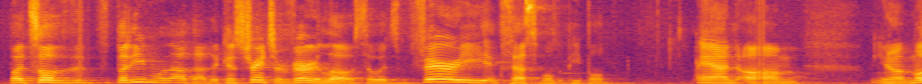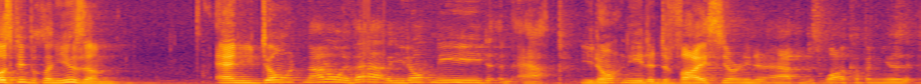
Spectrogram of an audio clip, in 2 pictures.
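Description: A man's voice: sits high, brisk. A man giving a casual conference talk and answering questions, rambling with many restarts and fillers, recorded in a small room. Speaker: conference speaker.

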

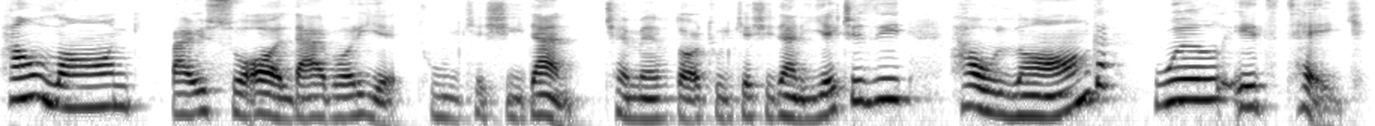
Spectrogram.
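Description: A woman teaching English to Persian speakers, whose first language is Persian. She explains quickly and then repeats each English phrase slowly and clearly. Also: lowish voice.

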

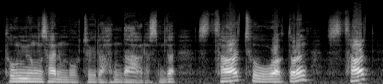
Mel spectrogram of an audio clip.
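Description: A man's voice: mid-range voice, animated, moderate pace, darkish tone, no room sound. A middle-aged man teaching English grammar in a lecture, asking questions and then answering them himself. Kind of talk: lecture with drills.

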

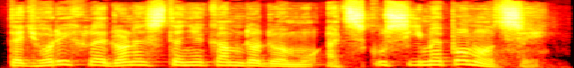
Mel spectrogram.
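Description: A man voicing a small, calm doctor with a surprisingly broad, ringing voice in a storybook reading. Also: a little high, vocal fry, breathy edge, full character voice. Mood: urgent. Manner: ringing and commanding. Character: small, calm but commanding male doctor.

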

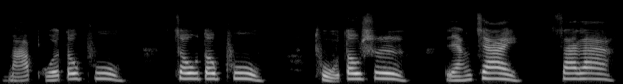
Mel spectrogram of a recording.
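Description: Woman student reading words real slow, kinda high, dry sound. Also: no room sound, muffled recording. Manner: slow, halting reading of vocabulary.

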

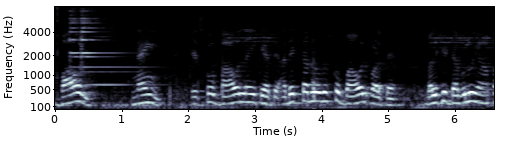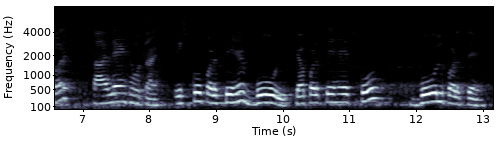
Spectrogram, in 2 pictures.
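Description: An English pronunciation teacher from India giving a lesson in Hindi, quizzing the listener and then repeating each word slowly and deliberately. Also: mid-range voice, dark tone, highs cut off, a little hiss or hum.

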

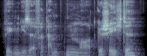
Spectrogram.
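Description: Man doing a chatty young lord, very deep. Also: lively intonation, moderate pace, gravelly, heavily acted. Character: young nervous talkative English lord.

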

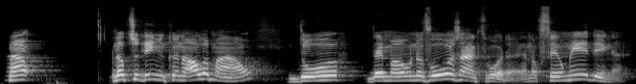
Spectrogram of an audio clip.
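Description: A man preaching a sermon, emphatic, with sharp rises and drops in his voice. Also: high-pitched, expressive, unhurried. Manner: emphatic, rising and dropping sharply for effect.

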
